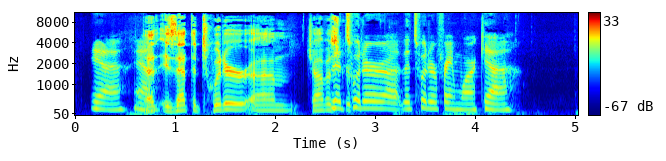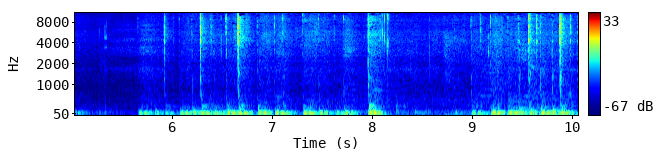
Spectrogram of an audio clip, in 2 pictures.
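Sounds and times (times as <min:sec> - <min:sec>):
speech: 0:00.2 - 0:04.5
typing on a computer keyboard: 0:05.0 - 0:08.2, 0:09.0 - 0:10.0.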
